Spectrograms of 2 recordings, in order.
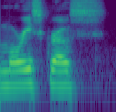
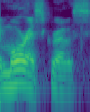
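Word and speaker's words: Maurice Grosse: But I spoke to Maurice Gross, I should say Morris Gross is the way he pronounced it, many years ago,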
